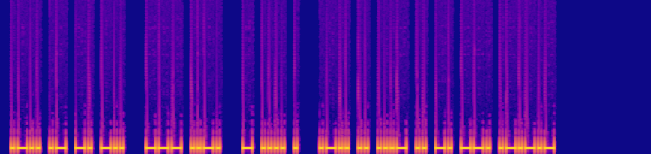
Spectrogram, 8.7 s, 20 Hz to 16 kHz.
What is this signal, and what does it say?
Morse code, heard as a keyed tone, about 28 wpm, 700 Hz. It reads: LAND OF THE LIVING.
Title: Sentences from Top 1100 Words 28wpm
